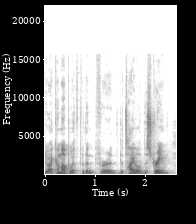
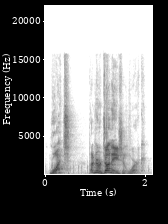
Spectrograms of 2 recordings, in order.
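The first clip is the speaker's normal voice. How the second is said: startled; 5 semitones higher, 8 dB louder than usual. Acted. Surprised character objecting to new job.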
